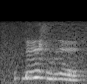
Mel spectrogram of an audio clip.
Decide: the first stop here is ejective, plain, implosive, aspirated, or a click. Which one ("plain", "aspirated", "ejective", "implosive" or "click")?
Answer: implosive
